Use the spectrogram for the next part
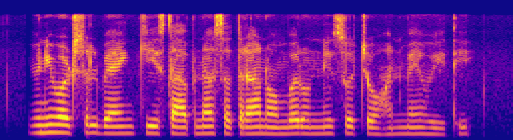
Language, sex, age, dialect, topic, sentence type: Hindi, female, 18-24, Garhwali, banking, statement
